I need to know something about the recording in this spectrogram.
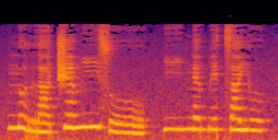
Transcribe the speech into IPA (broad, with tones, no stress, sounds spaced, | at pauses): n ʊ˦˨ r a˨ t͡ʃ ɛ˦ β iː˦ s oː˨ | iː˦ ŋ ɛ˦ b e˦ t͡s a˦ j ʊ˦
